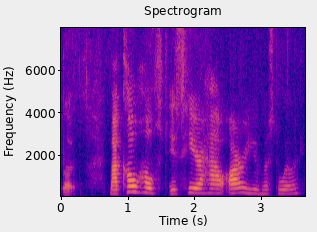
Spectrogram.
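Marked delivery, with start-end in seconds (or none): none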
